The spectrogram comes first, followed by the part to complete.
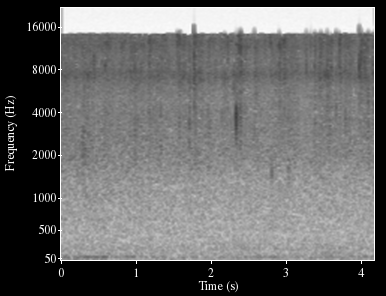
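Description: Steady rain falling: an even hiss with scattered sharp drop ticks.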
